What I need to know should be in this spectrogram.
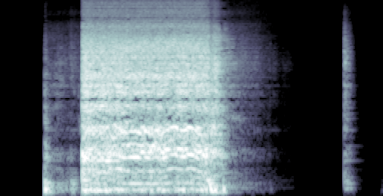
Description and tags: Dist skrik
A scream with distortion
